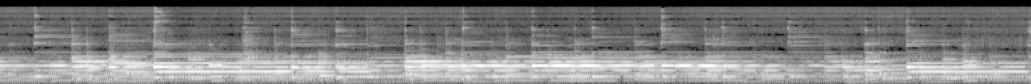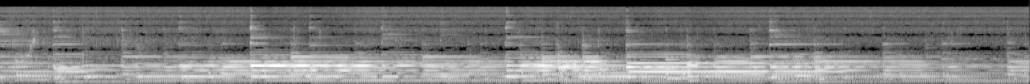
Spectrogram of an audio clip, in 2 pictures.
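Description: Acoustic guitar played solo, an instrumental passage of picked and strummed notes that ring over one another at a steady level.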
